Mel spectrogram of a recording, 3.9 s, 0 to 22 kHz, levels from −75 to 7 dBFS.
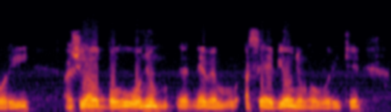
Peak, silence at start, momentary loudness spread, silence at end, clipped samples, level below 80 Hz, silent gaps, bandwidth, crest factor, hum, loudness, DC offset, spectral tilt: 0 dBFS; 0 s; 11 LU; 0.3 s; under 0.1%; -56 dBFS; none; 7.6 kHz; 12 dB; none; -13 LUFS; under 0.1%; -7 dB/octave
